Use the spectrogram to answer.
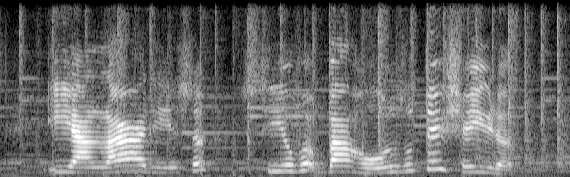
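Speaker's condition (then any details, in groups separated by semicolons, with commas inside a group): Down syndrome; diagnosed at birth, speech therapy and physiotherapy from 15 days old, difficulty with interpretation, exam reader in school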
